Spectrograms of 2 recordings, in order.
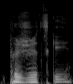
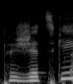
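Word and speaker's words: Pazsitzky: like, I never thought there'd be a zhuzh sound in it. It's a S and a Z together.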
